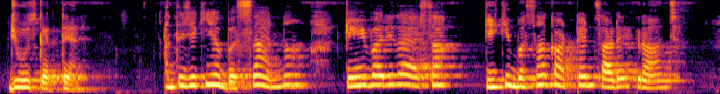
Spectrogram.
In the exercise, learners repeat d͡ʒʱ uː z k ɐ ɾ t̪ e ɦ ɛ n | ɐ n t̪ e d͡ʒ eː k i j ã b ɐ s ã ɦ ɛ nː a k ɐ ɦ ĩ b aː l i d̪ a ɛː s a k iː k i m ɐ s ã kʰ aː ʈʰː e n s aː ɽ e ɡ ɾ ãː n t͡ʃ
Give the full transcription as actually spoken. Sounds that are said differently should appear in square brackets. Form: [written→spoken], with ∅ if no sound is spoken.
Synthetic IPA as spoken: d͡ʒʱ uː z k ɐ ɾ t̪ e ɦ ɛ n | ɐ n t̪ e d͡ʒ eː k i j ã b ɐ s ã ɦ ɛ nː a k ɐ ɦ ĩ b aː [l→ɾ] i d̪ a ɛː s a k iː k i [m→b] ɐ s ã [kʰ→k] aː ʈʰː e n s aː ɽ e ɡ ɾ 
